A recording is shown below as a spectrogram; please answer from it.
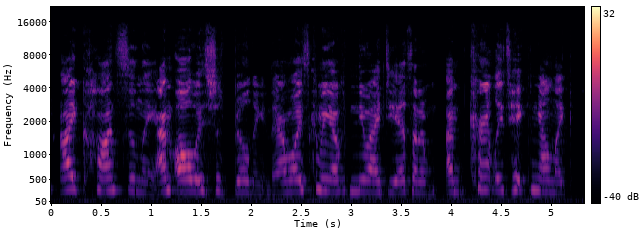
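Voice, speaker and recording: A woman's voice: fairly high pitch, fairly even intonation, quick pace, a bit bright. A young woman in a casual podcast chat, talking in a dramatic, complaining way. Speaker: podcast co-host.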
